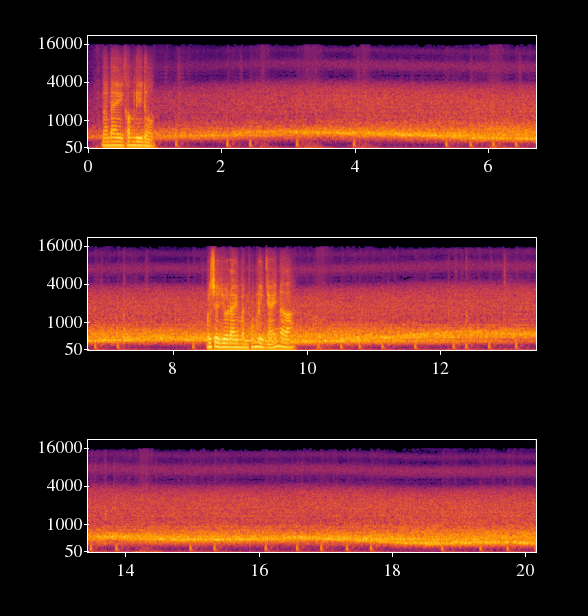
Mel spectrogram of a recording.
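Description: Footsteps tap steadily on hard ground.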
